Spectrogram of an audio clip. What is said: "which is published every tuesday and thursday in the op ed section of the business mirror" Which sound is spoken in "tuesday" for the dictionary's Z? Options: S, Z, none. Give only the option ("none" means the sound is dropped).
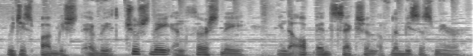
S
